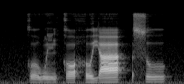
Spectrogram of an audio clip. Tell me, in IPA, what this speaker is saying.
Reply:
k o˨ w ĩ˨ k ɔ˧ h o˧ j a˦ | s u˦

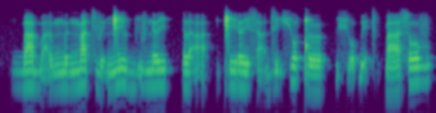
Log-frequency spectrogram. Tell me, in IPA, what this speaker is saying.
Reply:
ɡ͡b a˧ b a̰˩˧ l ŋ͡m ɘ˧ ŋ͡m a˥˧ t͡s v ḛ˧ ŋ͡ǁ i˥˧ l b ḭ˥˧ v n ɘ˥ i̯ | l a̰˧˩ | ǁ i˧ ɾ ɘ˧˩ i̯ s a̰˩˧ d͡z ḭ˥˧ ç o˥˧ ǃ ɵ˧ | ç o̰˥ ɓ ḛ˥ t͡s k͡p a˩˧ s o˥ v

